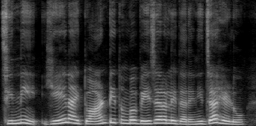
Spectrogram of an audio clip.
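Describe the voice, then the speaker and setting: A woman's voice: fairly high pitch, moderate pace, darkish tone, lightly acted. A woman voicing a young man, a loyal best friend who talks in a breezy, coaxing, teasing way in a storybook reading.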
